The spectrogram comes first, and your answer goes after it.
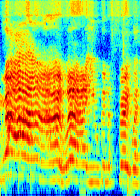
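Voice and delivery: loud, high mock wail, then rushed words; imitated upset wail. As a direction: wail it in exaggerated protest. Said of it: "got really upset and started going".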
